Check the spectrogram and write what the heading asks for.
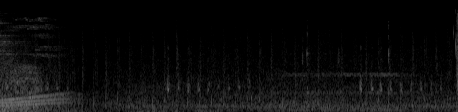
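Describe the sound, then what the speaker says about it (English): A chicken clucks in the Hyrule Warriors Definitive Edition video game, faint repeated clucks scattered over a quiet game backdrop after a brief louder swell at the start. "I've also got the chicken behind me now."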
